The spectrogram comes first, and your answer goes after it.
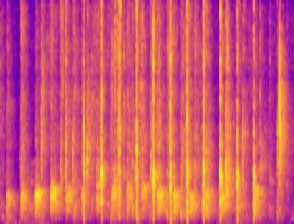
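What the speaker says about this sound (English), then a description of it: "Maybe we can give him a little round of applause." A small audience claps for a speaker at a wildlife talk, a thin scattering of hands that starts at once and keeps a loose rhythm for several seconds, near and fairly clear, with some voices murmuring underneath.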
